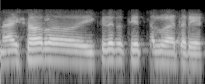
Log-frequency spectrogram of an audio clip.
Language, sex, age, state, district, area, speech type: Marathi, male, 45-60, Maharashtra, Nagpur, urban, conversation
